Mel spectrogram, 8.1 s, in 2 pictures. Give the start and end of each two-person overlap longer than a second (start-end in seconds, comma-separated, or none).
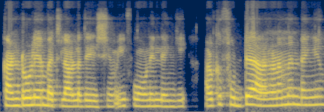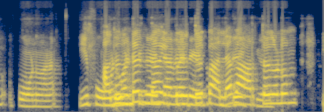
5.4-7.4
